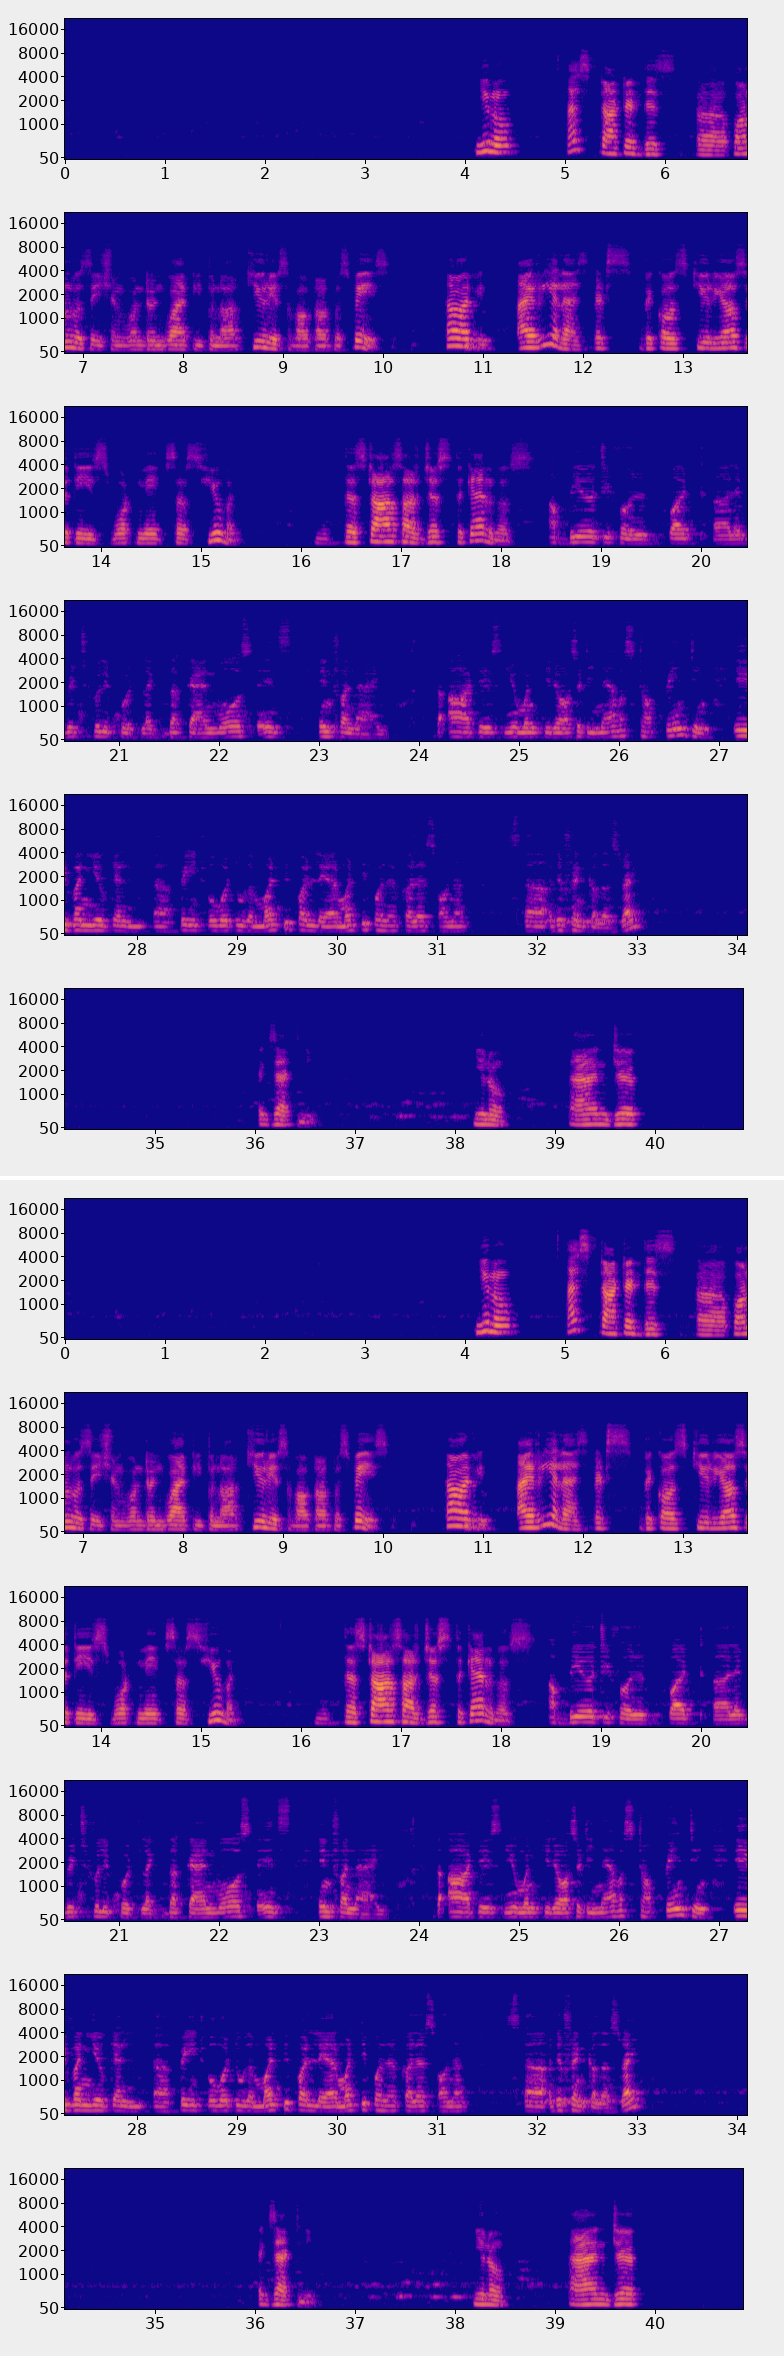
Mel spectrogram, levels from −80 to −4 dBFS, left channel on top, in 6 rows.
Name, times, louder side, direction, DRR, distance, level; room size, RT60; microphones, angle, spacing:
voice 1, 4.1-4.5 5.0-10.0 10.6-11.0 11.3-15.4 16.1-18.3 36.0-36.6 38.2-38.5 39.1-39.8, right 2 dB, 20° right, 0.4 m, -34 dB
voice 2, 18.5-22.7 23.0-23.7 24.2-31.3 31.7-33.1 38.0-38.3, right 3 dB, 80° right, 0.7 m, -40 dB
3.7 x 2.1 x 3.4 m
head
